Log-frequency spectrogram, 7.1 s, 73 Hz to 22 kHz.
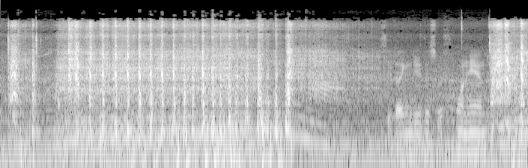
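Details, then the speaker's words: Chinese Feishen FA-D300 300 4x4 ATV, warmed up after 10 minutes' riding and in neutral: the engine fires unevenly with sharp metallic pinging, then sputters and dies. Runs fine on throttle; owner suspects crank bearing or piston rings. "so it'll drive the ride's fine when you're on the gas then it dies sounds like it's pinging pretty bad"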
